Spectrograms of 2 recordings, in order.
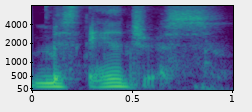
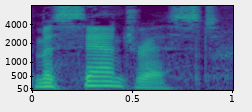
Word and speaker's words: misandrist: Oh, how do you say it? Misandrist. Misandrist. I was pretty close.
